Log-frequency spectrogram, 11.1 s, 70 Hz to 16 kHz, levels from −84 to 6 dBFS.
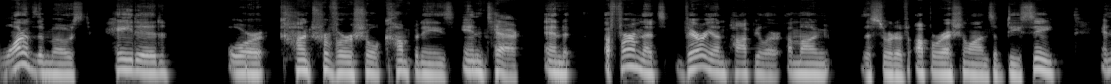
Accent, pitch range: American, 140-170 Hz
